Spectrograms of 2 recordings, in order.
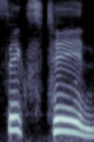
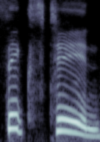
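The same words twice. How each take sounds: No difference in how they are said.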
